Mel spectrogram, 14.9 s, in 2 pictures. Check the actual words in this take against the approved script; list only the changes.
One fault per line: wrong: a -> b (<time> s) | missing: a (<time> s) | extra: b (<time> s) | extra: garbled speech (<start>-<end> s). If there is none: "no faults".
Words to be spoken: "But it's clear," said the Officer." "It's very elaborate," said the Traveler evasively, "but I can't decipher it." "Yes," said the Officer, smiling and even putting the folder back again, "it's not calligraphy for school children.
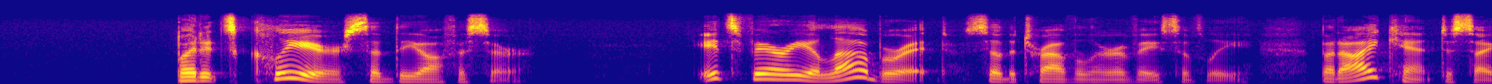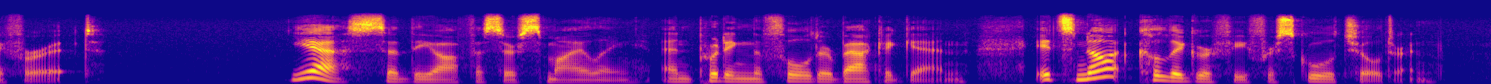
missing: even (10.9 s)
